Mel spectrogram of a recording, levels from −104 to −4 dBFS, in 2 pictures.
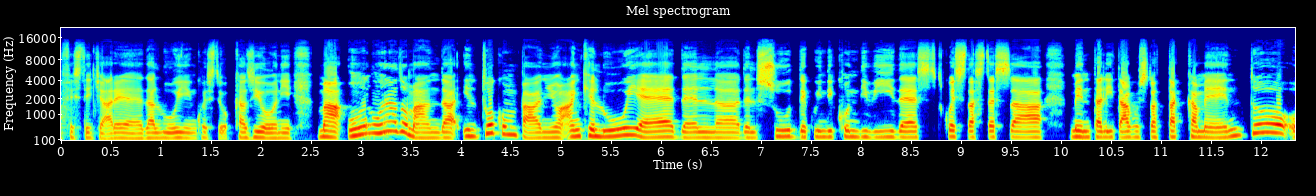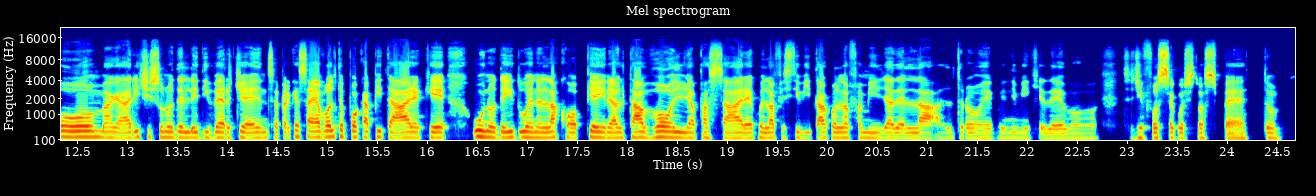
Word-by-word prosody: festeggiare 145 -2 -3
da 140 +1 0
lui 145 +1 -2
in 140 - -8
queste 150 0 -7
occasioni. 145 -2 -2 0.3
Ma, 175 -1 +6
un 215 +7 +4
una 285 +5 +2
domanda: 150 - +2
il 185 -1 -1
tuo 270 +9 +4
compagno, 155 - 0
anche 185 +5 +2
lui 190 +5 +3
è 165 -1 +4
del 150 -1 -2
del 150 0 -4
sud, 180 +3 +1
e 165 - +1
quindi 170 0 -4
condivide 165 -1 -1
s 160 - -5
questa 175 -2 +1
stessa 165 -1 +1 0.3
mentalità, 165 -2 +2
questo 160 0 -3
attaccamento? 165 - -1
O, 170 - +5
magari, 155 -2 -1
ci 165 - -4
sono 155 0 -1
delle 150 -1 -2
divergenze? 150 0 -2
Perché, 150 +3 -4
sai, 165 -1 +1
a 160 - +4
volte 175 +2 +1
può 170 0 0
capitare 155 -3 +1
che 150 0 +1 0.3
1 170 -3 +4
dei 155 +1 0
2 160 0 +1
nella 150 +1 0
coppia, 145 +3 -1
in 155 - +1
realtà, 150 +2 +2
voglia 155 -1 +1
passare 140 -1 -1
quella 145 -1 -2
festività 145 -1 -4
con 150 0 -4
la 150 0 -1
famiglia 145 -1 -5
dell'altro, 140 +1 -4
e 135 0 -9
quindi 145 +1 -15
mi 140 -1 -13
chiedevo 135 0 -9 0.2
se - - -22
ci 145 - -5
fosse 145 0 +1
questo 140 0 -5
aspetto. 140 0 -4
155 Hz, 160 wpm, -24 LUFS, 145-170 Hz, 0.3 s, Ma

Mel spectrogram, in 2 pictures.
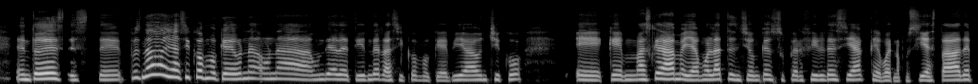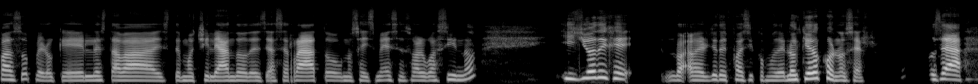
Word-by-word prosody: Entonces, 250 +3 +5
este, 215 +1 -5
pues 310 +1 -4
nada, 410 +6 +4
y - - +3
así 330 0 +1
como 285 -4 0
que 250 -1 +2
una 265 0 -2
una, 250 -4 -1
un 225 +1 -5
día 240 -1 -1
de 225 -1 0
Tinder, 210 +2 -4
así 195 0 -4
como 190 -4 -10
que 180 -1 -6
vi 210 +2 -3
a 210 0 0
un 215 0 -4
chico, 230 +2 -6 0.5
eh, 205 -3 -1
que 225 -1 0
más 220 +1 -1
que 265 - +2
nada 245 0 +7
me 240 -4 0
llamó 205 +2 0
la 230 - +3
atención 210 -3 -4
que 230 - -3
en 220 - -4
su 205 - -13
perfil 210 +1 -5
decía 220 0 -1
que 205 -4 -6
bueno, 180 -3 -5
pues 165 -2 -12
sí, 195 0 -1
estaba 200 +2 +3
de 220 +1 -2
paso, 225 +2 -1
pero 180 -5 -6
que 185 +1 -3
él 190 +1 -3
estaba, 185 -2 +2
este, 175 +2 -9
mochileando 180 0 +1
desde 180 -2 -4
hace 180 +1 -5
rato, 185 0 +4
unos 180 -2 -8
6 180 -1 -8
meses 190 -1 -7
o - - -4
algo 185 0 -2
así, 210 +3 -3
¿no? 260 - -4 0.8
Y 260 -4 +2
yo 300 +1 +8
dije 280 -5 +3 0.3
no, 195 +1 -3
a 195 - 0
ver, 190 -1 -1
yo 215 - -1
dije 215 -1 -2
así 205 -1 -3
como 185 -1 -8
de: 185 0 -1
"Lo 215 +1 +4
quiero 265 +3 +7
conocer.", 185 - 0 0.6
o 225 - -1
sea, 225 -4 +8
210 Hz, 225 wpm, -23 LUFS, 185-235 Hz, 0.8 s, yo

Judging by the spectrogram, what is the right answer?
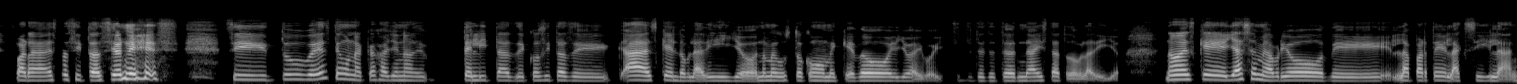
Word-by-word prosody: para 185 -1 +1
estas 220 +3 -5
situaciones, 240 - +5 0.4
si 215 -3 +1
tú 235 0 -4
ves, 240 +6 +1
tengo 255 -3 -2
una 210 -4 -3
caja 205 +1 -5
llena 195 -1 -4
de 180 0 -10 0.3
telitas, 190 -2 -2
de 180 0 -7
cositas 190 0 -5
de, 170 -2 -7
ah, 205 0 +7
es 195 - -4
que 205 - -2
el 190 - -4
dobladillo, 175 0 -3
no 185 - -3
me 185 0 -1
gustó 185 +1 -5
cómo 180 -1 -1
me 175 -1 -5
quedó, 180 +1 +2
y 170 - -7
yo 170 - -6
ahí - - -6
voy, - - -12
t 180 - -26
t 175 -1 -29
t 175 0 -10
t 170 0 -13 0.2
t 175 +1 -6
ahí 175 +1 -1
está 185 0 -4
tu - - -10
dobladillo, - - -7 0.4
no, 220 +1 +6
es 230 0 +4
que 215 -3 +3
ya 220 +2 +5
se 250 0 -1
me 220 -4 0
abrió 185 0 +1
de 170 -1 -4
la 190 - -1
parte 185 +1 -3
de 190 - -2
la - - 0
axila, 180 -1 -5
190 Hz, 205 wpm, -24 LUFS, 180-210 Hz, 0.4 s, ah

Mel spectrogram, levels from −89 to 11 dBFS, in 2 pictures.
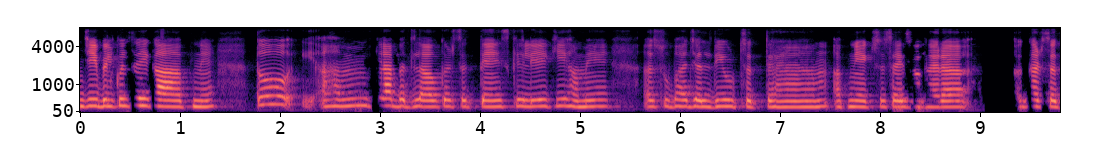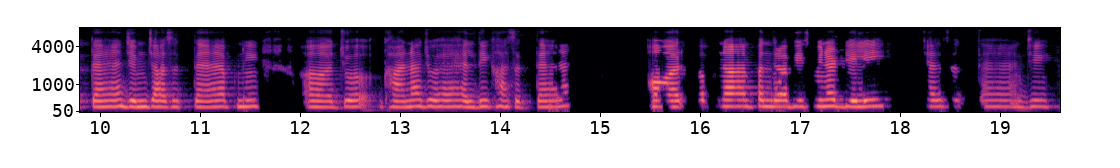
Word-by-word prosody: जी, 240 +1 +4
बिल्कुल, 235 +2 +2
सही 255 +1 +3
कहा 230 - +9
आपने। 215 0 +1 0.5
तो 280 - +1 0.4
य - - -10 0.2
हम 245 +2 -1
क्या 255 0 +6
बदलाव 220 -2 +2
कर 225 +1 0
सकते 220 0 -2
हैं 215 - +3
इसके 220 +2 -3
लिए 225 +1 +1
कि 245 +2 -4
हमें 225 0 0 0.3
अ, 220 - -1
सुबह 225 +1 -2
जल्दी 215 0 +3
उठ 225 -1 -1
सकते 210 0 -1
हैं, 205 0 +1
हम 220 +2 -1
अपनी 215 +1 0
एक्सरसाइज़ 210 0 -1
वग़ैरह 210 0 +2 0.6
अ, - - -6
कर 225 - +3
सकते 210 0 +1
हैं, 220 +1 +1
जिम 215 0 +3
जा 210 -1 +3
सकते 210 0 -5
हैं, 205 +1 -1
अपनी 220 +1 -3 0.5
अ, 205 -1 0
जो 215 +2 -2 0.2
खाना 210 +1 0
जो 225 - +2
है 220 0 -1
हेल्थी 210 +1 0
खा 225 -2 -2
सकते 200 +1 -5
हैं। 230 +3 -5 0.8
और 215 -1 +4 0.2
अपना 225 0 +2
15-20 220 -1 +1
मिनट 230 0 +3
डेली 220 +2 +4 0.4
चल 220 0 -3
सकते 220 0 -16
हैं। 220 -1 -7
जी, 220 +2 -6
220 Hz, 165 wpm, -19 LUFS, 210-225 Hz, 0.8 s, कहा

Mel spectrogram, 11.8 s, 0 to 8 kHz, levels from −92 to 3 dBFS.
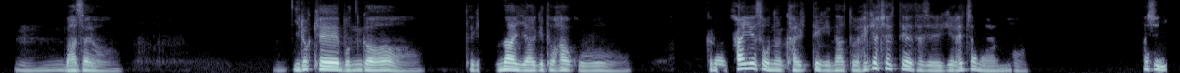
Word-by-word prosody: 음. 115 +1 -12
맞아요. 105 -5 -3 1.5
음. 110 0 -18
이렇게 155 +1 +6
뭔가 125 0 0 0.9
되게 120 -2 -7
문화 145 +3 +6
이야기도 120 0 +1
하고 105 -7 -4 0.7
그런 130 -2 -3
사이에서 195 -1 +4
오는 130 -4 +1
갈등이나 120 0 -2
또 115 -1 -4
해결책들에 175 -1 0
대해서 115 -4 -5
얘기를 115 +4 -3
했잖아요. 130 -8 -3 1.5
사실 155 -2 -1
120 Hz, 255 characters per minute, -23 LUFS, 110-140 Hz, 1.5 s, 이렇게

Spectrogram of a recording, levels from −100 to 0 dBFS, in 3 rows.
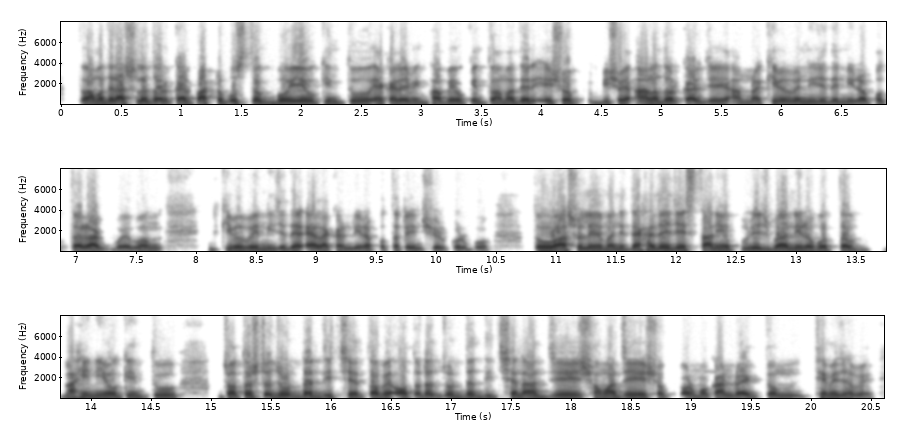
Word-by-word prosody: তো - - -6
আমাদের 180 +3 +4
আসলে 185 +3 +1
দরকার 190 0 +4
পাঠ্যপুস্তক 195 +4 +1
বইয়েও 180 +1 +5
কিন্তু 180 -1 -3 0.2
একাডেমিক 170 0 0
ভাবেও 170 +2 +2
কিন্তু 165 0 -5
আমাদের 160 +2 +2 0.2
এসব 170 +3 +1 0.3
বিষয় 145 +3 0
আনা 175 +2 +3
দরকার 145 0 +2
যে 155 - -2 0.2
আমরা 150 0 -4
কিভাবে 170 +2 0
নিজেদের 155 0 -4
নিরাপত্তা 145 +1 -2
রাখবো 135 -2 -1
এবং 145 0 -1 0.6
কিভাবে 160 +1 +1
নিজেদের 150 +2 0
এলাকার 145 0 -1
নিরাপত্তাটা 140 +1 -5
ensure 125 0 -6
করবো। 120 -2 -7 0.4
তো - - +1 0.2
আসলে 175 +5 +1
মানে 180 0 +1
দেখা 175 +2 +2
যায় 180 -1 +4
যে 175 - +5
স্থানীয় 175 +3 +2
পুলিশ 175 +1 +2
বা 180 - +7
নিরাপত্তা 175 +1 +2 0.4
বাহিনীও 175 +2 +1
কিন্তু 175 0 -3 0.5
যথেষ্ট 190 +5 +1
জোরদার 185 0 +3
দিচ্ছে 175 +1 -3 0.2
তবে 180 +2 +4
অতটা 215 +5 0
জোরদার 180 -1 -1
দিচ্ছে 160 +3 -7
না 160 - +3 0.2
যে 160 0 +1 0.2
সমাজে 165 -1 0
এসব 150 0 -6
কর্মকাণ্ড 145 -1 -2
একদম 135 +1 -4 0.3
থেমে 155 -2 -1
যাবে। - - -6
165 Hz, 160 wpm, -18 LUFS, 150-180 Hz, 0.6 s, বা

